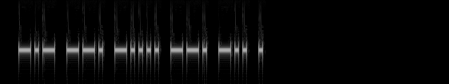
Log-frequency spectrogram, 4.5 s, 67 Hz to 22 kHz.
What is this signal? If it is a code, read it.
Morse code, heard as a keyed tone, about 32 wpm, 700 Hz. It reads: KG6GDE
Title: USA Call Signs - 6 Characters - Repeated 2x - 30wpm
